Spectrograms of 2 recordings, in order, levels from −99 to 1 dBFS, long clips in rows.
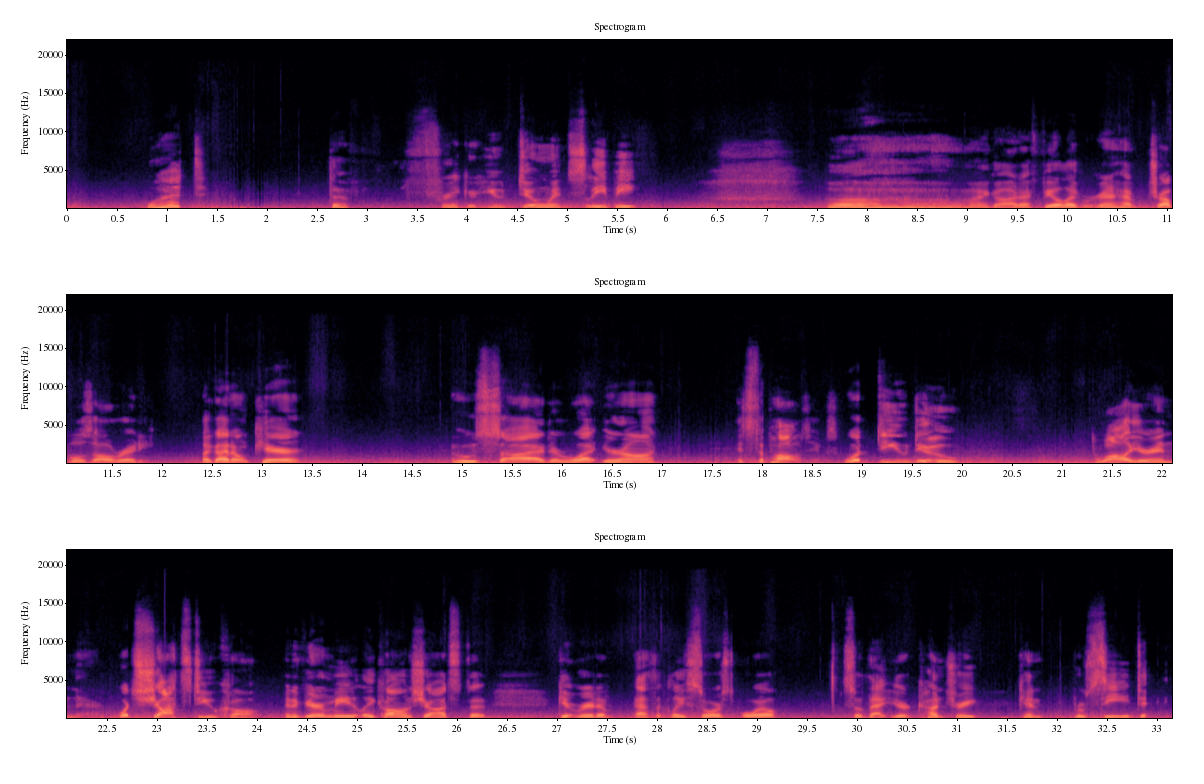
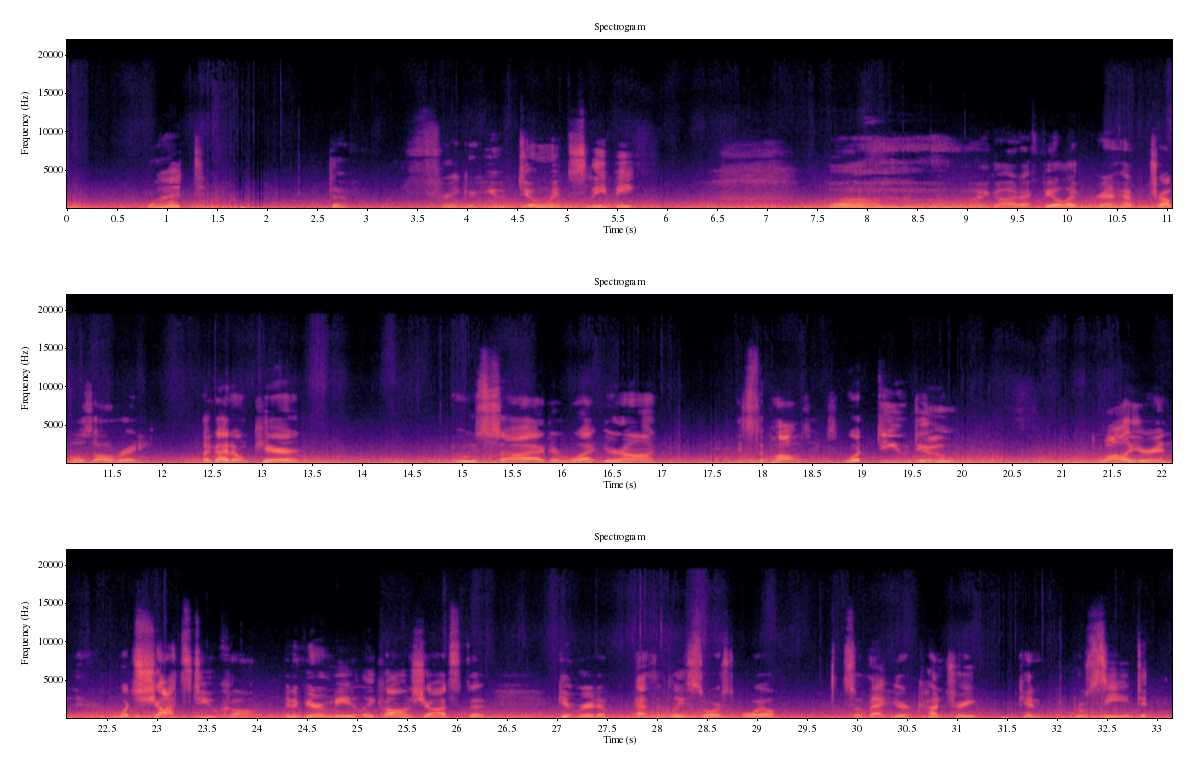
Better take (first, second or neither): first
